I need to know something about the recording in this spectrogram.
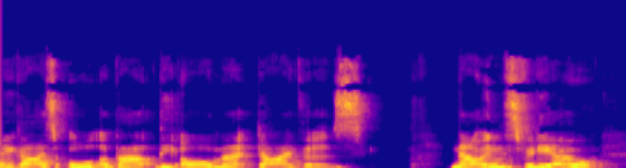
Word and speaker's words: Ama: word is pronounced it's ama so i'm probably going to say armor and amer sort of interchangeably so who are the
